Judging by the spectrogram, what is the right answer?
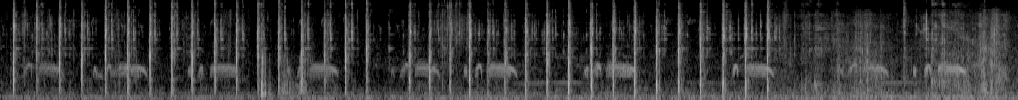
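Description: Small folding shovel chopping into hard, dry soil, about three strikes a second, with short tones recurring between the strikes. The strikes stop about ten seconds in, giving way to looser scraping of loose dirt.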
